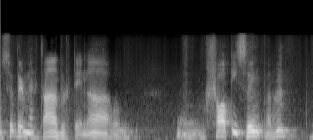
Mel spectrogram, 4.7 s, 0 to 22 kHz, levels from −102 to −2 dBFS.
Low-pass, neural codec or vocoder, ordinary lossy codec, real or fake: none; codec, 16 kHz, 0.5 kbps, X-Codec, HuBERT features, trained on general audio; none; fake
